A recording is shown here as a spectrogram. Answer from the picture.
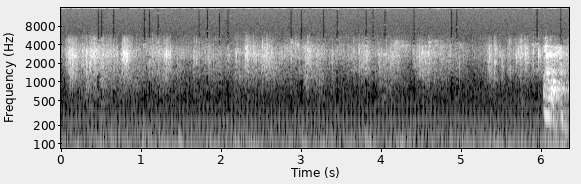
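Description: Scuffling of a staged fistfight in a dirt street: a string of short, irregular scrapes, shuffles and light hits, over a steady low hum in the old soundtrack.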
